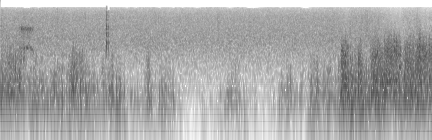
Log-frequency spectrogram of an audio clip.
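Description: Gusty wind buffeting the microphone. It eases about a second in and picks up again near the end.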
